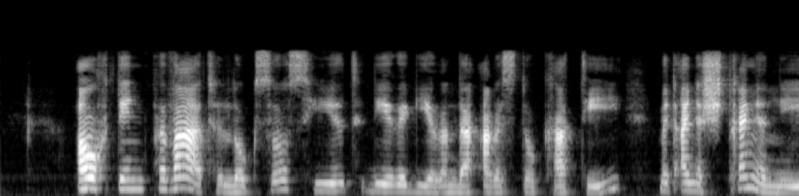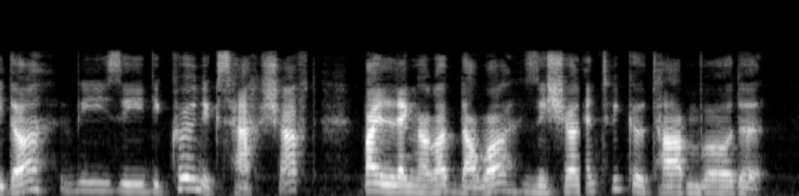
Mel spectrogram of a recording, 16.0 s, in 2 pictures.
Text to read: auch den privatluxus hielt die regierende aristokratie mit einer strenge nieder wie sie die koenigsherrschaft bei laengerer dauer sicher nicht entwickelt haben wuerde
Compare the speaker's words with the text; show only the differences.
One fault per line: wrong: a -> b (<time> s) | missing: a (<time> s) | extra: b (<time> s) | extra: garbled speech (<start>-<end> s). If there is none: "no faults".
missing: nicht (13.8 s)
